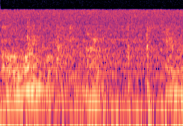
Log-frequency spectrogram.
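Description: Faint low muttering in the first half second, then a few light ticks in an otherwise quiet room.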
